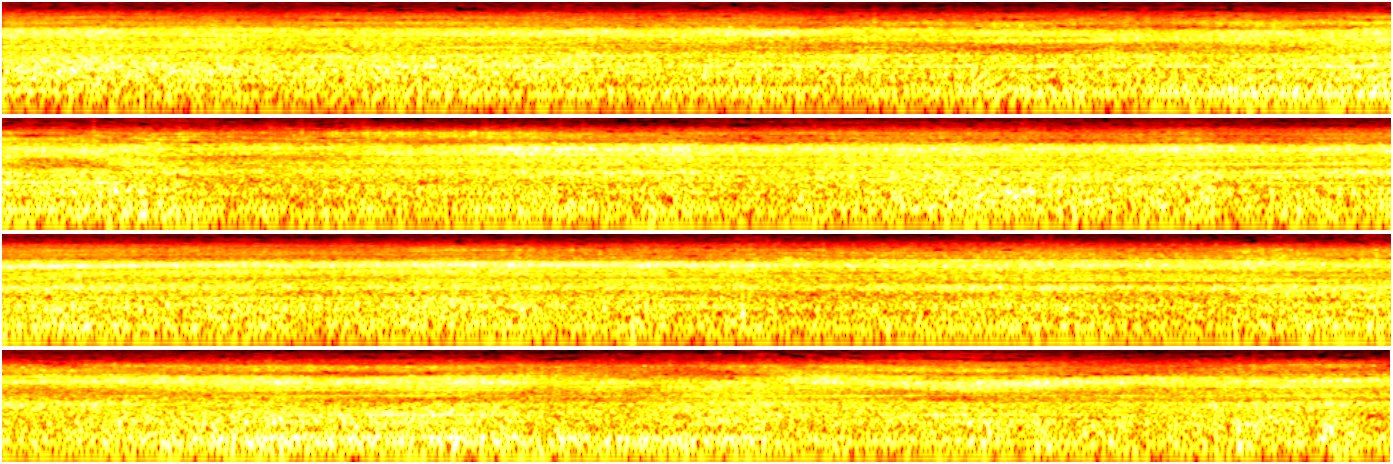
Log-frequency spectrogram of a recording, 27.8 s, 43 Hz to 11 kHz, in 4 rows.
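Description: New Holland 640 tractor's diesel engine running steadily under load, driving a thresher through its power take-off, with the thresher running alongside it.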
